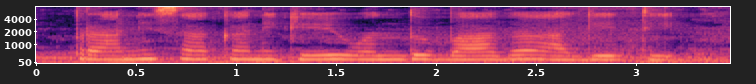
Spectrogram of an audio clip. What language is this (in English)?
Kannada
